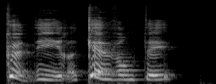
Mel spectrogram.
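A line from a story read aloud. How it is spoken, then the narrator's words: Inner sobbing. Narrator (French): sanglota-t-elle au fond d'elle-même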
